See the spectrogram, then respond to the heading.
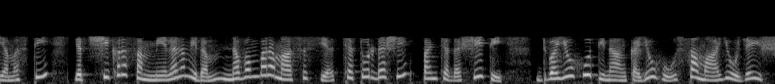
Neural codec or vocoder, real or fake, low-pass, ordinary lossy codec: codec, 16 kHz in and 24 kHz out, 1 kbps, XY-Tokenizer; fake; 3.6 kHz; MP3, 32 kbps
